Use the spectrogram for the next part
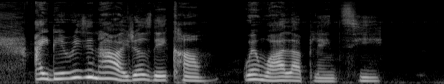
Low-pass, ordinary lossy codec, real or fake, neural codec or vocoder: none; none; real; none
